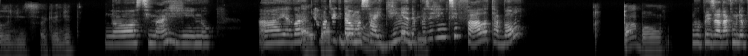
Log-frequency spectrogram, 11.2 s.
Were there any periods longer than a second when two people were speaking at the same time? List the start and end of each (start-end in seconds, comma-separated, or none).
4.5-6.6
